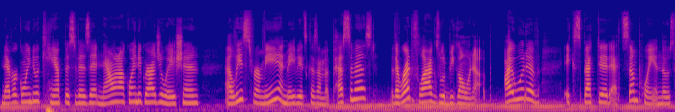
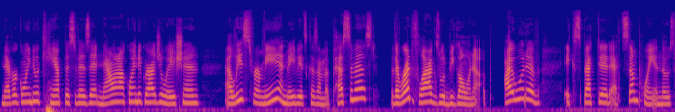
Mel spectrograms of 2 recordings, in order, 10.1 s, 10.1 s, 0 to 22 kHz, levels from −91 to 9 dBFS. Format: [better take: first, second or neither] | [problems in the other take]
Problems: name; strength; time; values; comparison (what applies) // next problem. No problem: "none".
second | low rumble; faint; throughout; 25 dB below the speech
